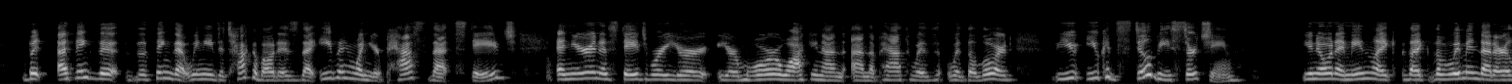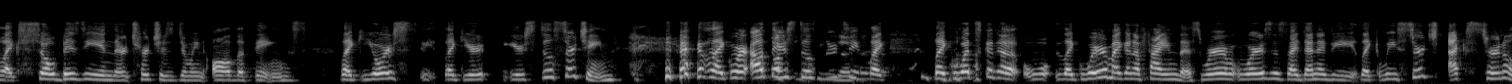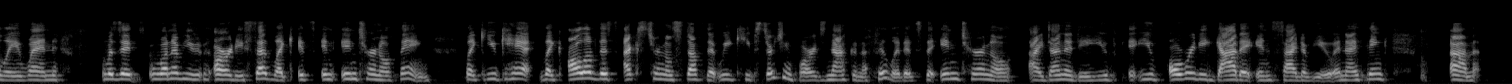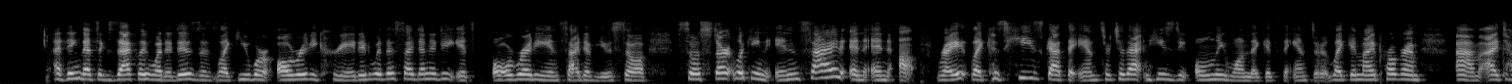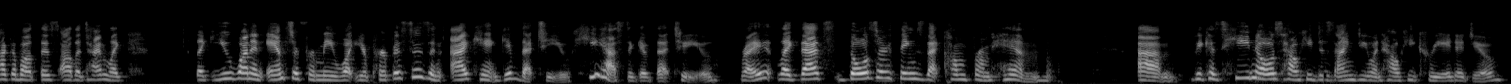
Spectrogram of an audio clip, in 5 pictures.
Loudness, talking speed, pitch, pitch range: -27 LUFS, 200 wpm, 230 Hz, 205-255 Hz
